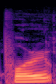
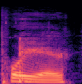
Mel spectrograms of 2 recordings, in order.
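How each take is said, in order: First: The name is said with a French pronunciation. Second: The name is said with an American pronunciation. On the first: "I'm going to say it French" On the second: "Say it American"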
